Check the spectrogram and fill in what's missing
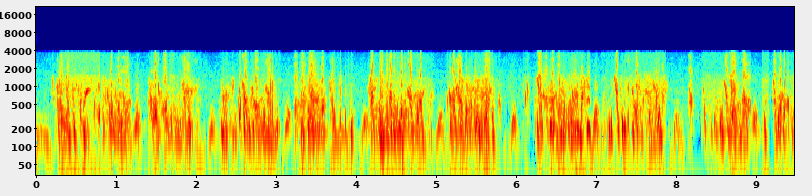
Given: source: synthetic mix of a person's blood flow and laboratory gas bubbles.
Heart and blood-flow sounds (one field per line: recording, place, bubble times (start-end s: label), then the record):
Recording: Doppler ultrasound of blood flow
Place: precordium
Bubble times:
0.18-1.20 s: bubbles
1.39-2.06 s: bubbles
2.28-3.06 s: bubbles
3.21-3.99 s: bubbles
4.14-4.98 s: bubbles
5.11-5.83 s: bubbles
6.08-6.95 s: bubbles
7.06-7.90 s: bubbles
8.14-8.22 s: bubbles
8.30-8.94 s: bubbles
9.06-9.16 s: bubbles
9.18-9.49 s: bubbles
From the record:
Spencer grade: 4 (maximum detectable bubble signal sounding continuously throughout systole and diastole of every cardiac period, and overriding the amplitude of the normal cardiac signals)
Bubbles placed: only in the low amplitude regions of the cardiac cycle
